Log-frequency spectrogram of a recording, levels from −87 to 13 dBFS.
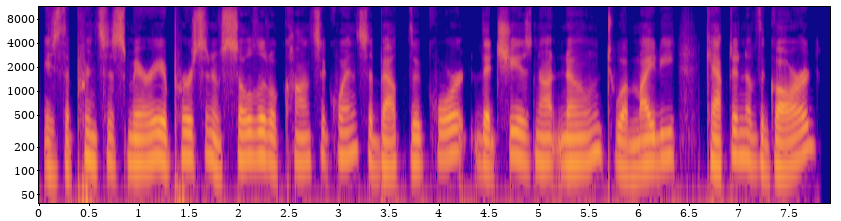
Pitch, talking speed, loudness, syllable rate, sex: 135 Hz, 190 wpm, -18 LUFS, 4.7 syllables/s, male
